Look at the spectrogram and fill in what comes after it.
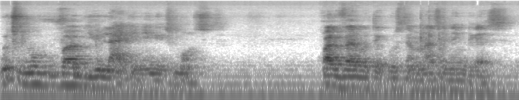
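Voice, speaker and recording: At a moderate pace, a man talks with a very deep, low pitch and very wide pitch swings, with audible room echo around him. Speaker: volunteer English teacher. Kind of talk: language class. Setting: library classroom. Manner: code-switching English and Spanish.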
